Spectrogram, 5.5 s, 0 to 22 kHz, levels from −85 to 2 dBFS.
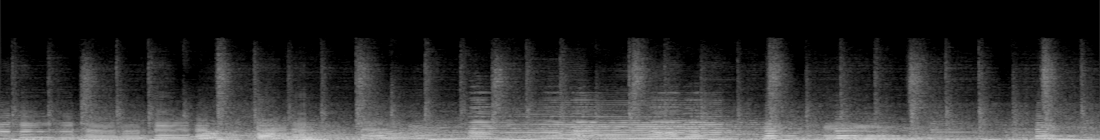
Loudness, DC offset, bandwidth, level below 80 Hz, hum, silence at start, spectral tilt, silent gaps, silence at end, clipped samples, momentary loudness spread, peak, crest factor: -22 LUFS; under 0.1%; 15.5 kHz; -34 dBFS; none; 0 s; -6 dB/octave; none; 0 s; under 0.1%; 5 LU; -6 dBFS; 16 dB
